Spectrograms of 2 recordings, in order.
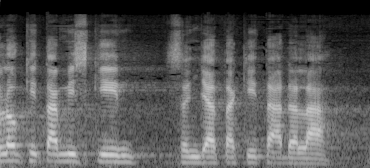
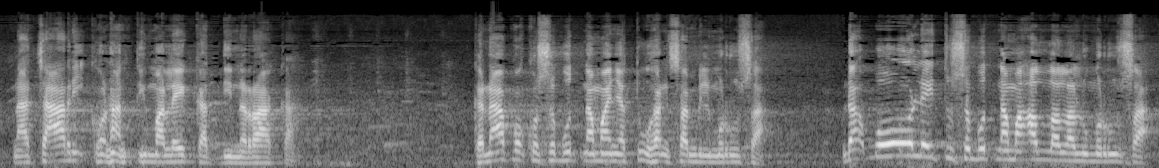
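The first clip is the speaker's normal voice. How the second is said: ordinary talk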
